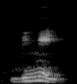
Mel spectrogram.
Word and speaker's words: Binet: called the vines formula it's pronounced as bini going on with the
